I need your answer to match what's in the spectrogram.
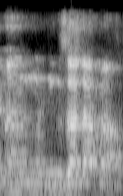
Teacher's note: من ظلم، من ظلم، من زبان وہیں تک لے جانی ہے لیکن ٹچ نہیں کرنی ہے. من ظلم، من ناک کی فضا سے کھینچ کے ادا کرنا ہے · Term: اخفا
